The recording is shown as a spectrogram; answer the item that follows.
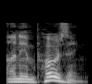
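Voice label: "unimposing", British English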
